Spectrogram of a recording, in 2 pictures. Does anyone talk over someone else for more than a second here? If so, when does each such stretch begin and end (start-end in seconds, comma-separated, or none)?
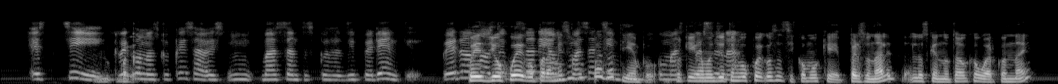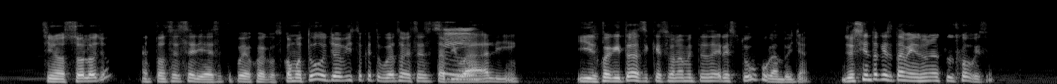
4.7-7.5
